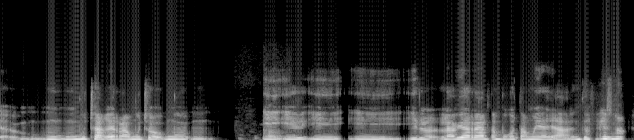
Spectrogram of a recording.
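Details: Adult woman with Tourette syndrome, with involuntary movements and motor tics that often cause muscle contractures, speaking in Spanish; vocal tics.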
